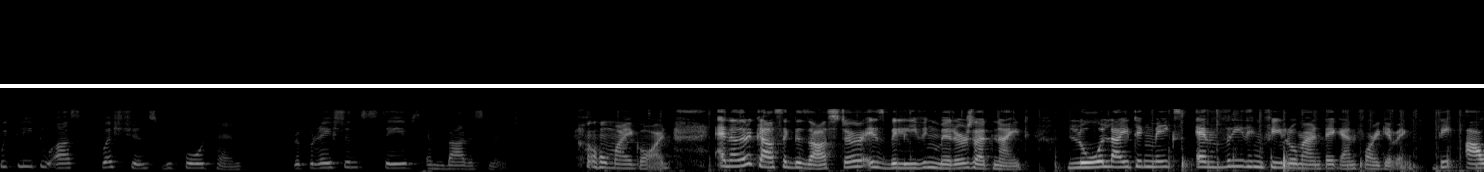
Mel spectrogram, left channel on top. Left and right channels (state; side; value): silent; left; digital silence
